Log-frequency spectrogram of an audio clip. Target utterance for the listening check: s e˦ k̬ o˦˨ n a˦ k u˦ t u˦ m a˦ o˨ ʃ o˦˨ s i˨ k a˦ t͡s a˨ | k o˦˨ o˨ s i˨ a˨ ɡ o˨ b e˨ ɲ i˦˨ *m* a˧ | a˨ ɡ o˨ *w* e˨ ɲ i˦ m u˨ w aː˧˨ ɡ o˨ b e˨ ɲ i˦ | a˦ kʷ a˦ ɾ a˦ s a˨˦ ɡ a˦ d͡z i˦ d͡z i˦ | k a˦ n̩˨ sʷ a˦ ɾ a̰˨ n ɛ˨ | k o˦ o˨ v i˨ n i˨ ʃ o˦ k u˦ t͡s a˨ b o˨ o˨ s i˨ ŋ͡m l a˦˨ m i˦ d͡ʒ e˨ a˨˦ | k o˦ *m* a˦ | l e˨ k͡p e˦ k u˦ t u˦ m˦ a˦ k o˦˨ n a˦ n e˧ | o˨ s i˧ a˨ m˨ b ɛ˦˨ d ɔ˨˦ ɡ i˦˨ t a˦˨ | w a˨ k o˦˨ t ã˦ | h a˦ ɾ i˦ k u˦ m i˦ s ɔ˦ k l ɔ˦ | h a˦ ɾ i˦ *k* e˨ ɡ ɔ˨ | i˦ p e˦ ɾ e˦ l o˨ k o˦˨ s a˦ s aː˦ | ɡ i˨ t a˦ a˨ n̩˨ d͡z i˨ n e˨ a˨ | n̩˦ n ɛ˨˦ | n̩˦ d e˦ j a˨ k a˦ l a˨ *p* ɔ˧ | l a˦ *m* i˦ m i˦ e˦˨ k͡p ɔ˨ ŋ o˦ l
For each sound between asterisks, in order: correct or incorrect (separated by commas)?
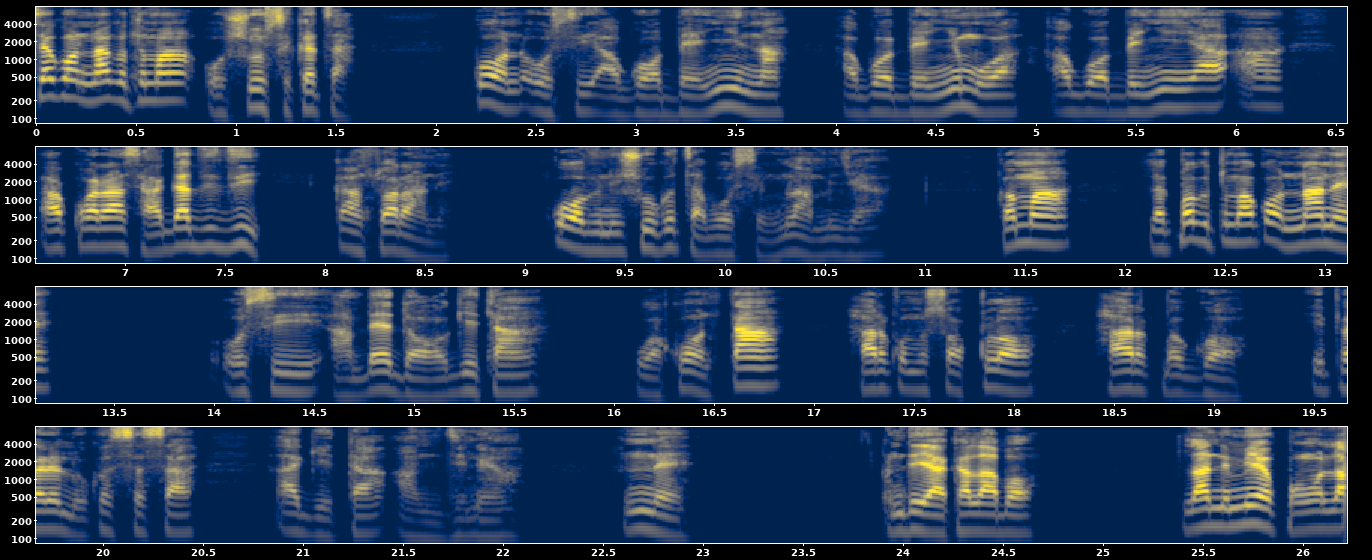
incorrect, incorrect, correct, incorrect, incorrect, incorrect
